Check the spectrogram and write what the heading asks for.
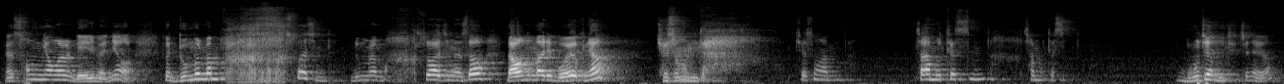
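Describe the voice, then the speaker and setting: A man preaching as pastor, animated, at times acting out soft, pleading prayers. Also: high voice, fast talker, hardly any pauses. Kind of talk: sermon. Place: church sanctuary. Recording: echoey church sanctuary.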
